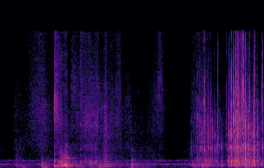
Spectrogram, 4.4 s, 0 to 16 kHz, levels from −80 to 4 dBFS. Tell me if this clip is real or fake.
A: real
